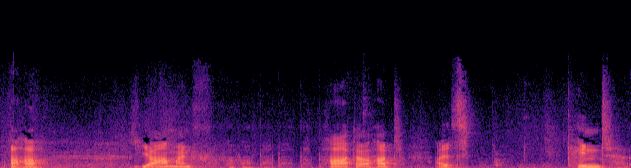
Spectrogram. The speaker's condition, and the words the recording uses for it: Stuttering. Und ich habe als Stotterer das Problem, dass ich es nicht äh, schaffe, diese verschiedenen Sachen zu zeitgleich äh, zu, ben zu ben benutzen.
